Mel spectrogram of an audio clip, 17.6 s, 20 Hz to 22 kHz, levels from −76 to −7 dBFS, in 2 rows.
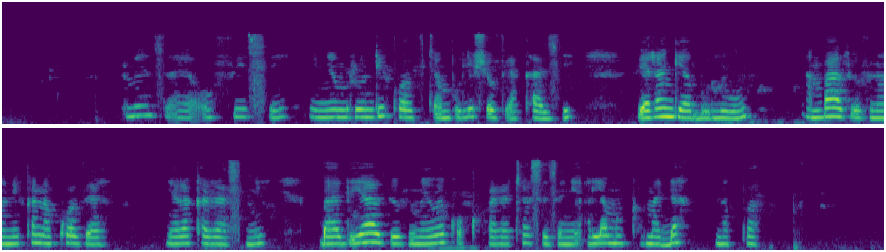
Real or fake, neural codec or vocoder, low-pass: real; none; 7.2 kHz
